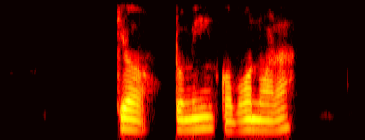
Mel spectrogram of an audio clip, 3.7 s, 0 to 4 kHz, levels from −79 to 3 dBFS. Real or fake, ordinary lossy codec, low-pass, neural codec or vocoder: real; AAC, 32 kbps; 3.6 kHz; none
